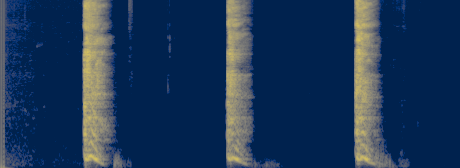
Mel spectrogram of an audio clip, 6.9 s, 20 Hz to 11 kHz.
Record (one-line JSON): {"three_cough_length": "6.9 s", "three_cough_amplitude": 32768, "three_cough_signal_mean_std_ratio": 0.27, "survey_phase": "beta (2021-08-13 to 2022-03-07)", "age": "18-44", "gender": "Male", "wearing_mask": "No", "symptom_runny_or_blocked_nose": true, "symptom_change_to_sense_of_smell_or_taste": true, "smoker_status": "Never smoked", "respiratory_condition_asthma": false, "respiratory_condition_other": false, "recruitment_source": "Test and Trace", "submission_delay": "2 days", "covid_test_result": "Positive", "covid_test_method": "RT-qPCR", "covid_ct_value": 31.2, "covid_ct_gene": "ORF1ab gene", "covid_ct_mean": 33.1, "covid_viral_load": "14 copies/ml", "covid_viral_load_category": "Minimal viral load (< 10K copies/ml)"}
